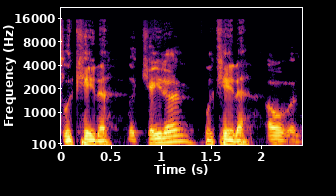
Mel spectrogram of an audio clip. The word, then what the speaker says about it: Licata: It's pronounced Licata.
